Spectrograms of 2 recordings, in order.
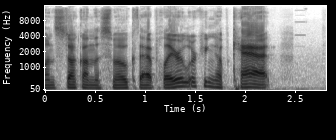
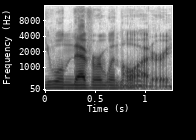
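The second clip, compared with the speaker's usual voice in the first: snide, sarcastic, put-on commercial announcer voice. Acting out a gambling ad staring at the camera: put-on sarcastic ad voice. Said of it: "a really sarcastic, just, like, person staring at the camera going".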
